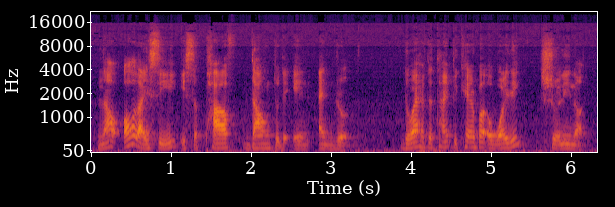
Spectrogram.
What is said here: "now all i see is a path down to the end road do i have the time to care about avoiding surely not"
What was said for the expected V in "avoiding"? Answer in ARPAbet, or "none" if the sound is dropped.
W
